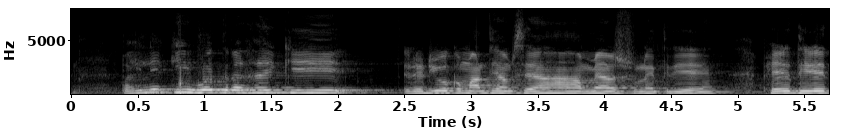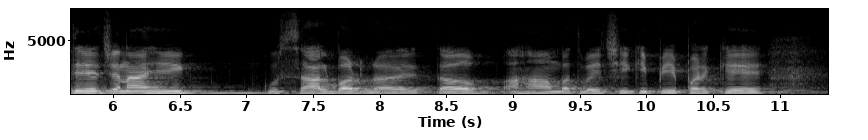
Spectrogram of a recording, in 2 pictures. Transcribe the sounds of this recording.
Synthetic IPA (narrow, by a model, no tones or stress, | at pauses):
pəɦilekiɦojt̪ɾəɦəjki | ɾeɖijokemad̪ʱjəmseəɦãɦəmːeasunɛt̪ɾije | pʰeɾd̪ʱiɾed̪ʱiɾet͡ʃənaɦikut͡ʃʰsalbəɽləjt̪əbə̰ɦãɦmbət̪bɛt͡ʃʰikipepəɾke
